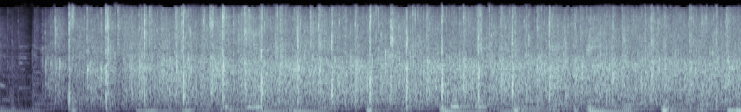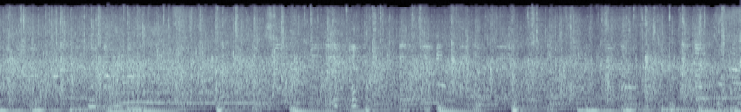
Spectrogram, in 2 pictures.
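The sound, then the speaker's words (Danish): Sustained audience applause after a speech praising Merete Pryds Helle's novel, a dense, steady wash of many hands clapping that stays loud and even for the whole stretch, with no voices standing out above it. “Der var mange, der klappede”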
